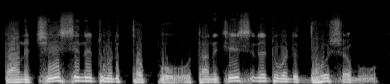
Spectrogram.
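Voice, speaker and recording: A man's voice: medium pitch, expressive, a little slow, creaky, dark tone, no room sound. A man preaching a sermon as a pastor, retelling a story emphatically with lots of repetition.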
